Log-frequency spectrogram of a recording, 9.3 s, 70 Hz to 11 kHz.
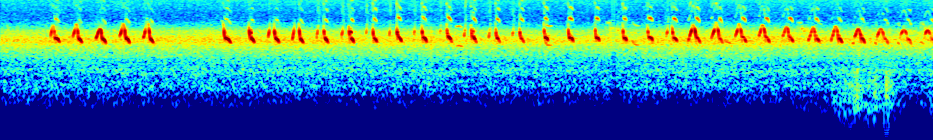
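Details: Osprey calling at the Hellgate nest in Montana on an April 2017 afternoon while eating a fish: a long, steady series of piercing whistled chirps, several per second, with a brief rumble near the end.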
